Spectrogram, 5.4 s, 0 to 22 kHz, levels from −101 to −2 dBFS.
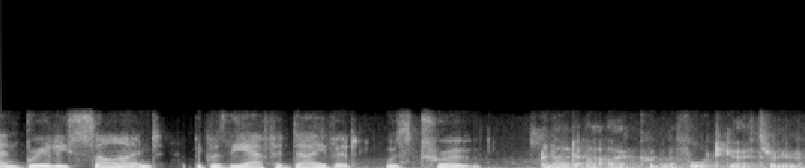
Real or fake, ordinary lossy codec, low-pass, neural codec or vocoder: real; Opus, 16 kbps; 7.2 kHz; none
